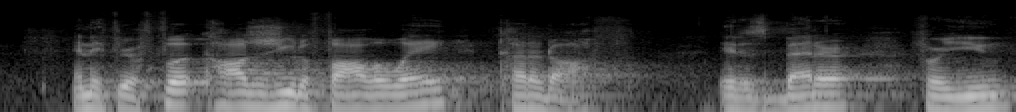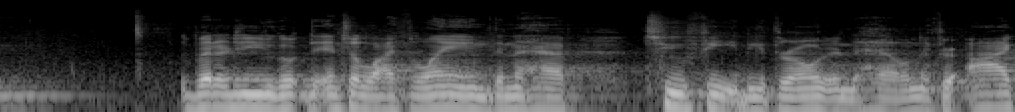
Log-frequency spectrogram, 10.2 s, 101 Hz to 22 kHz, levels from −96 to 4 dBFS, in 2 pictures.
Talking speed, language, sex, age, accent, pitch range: 215 wpm, English, male, 20-39, American, 105-130 Hz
